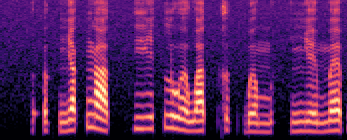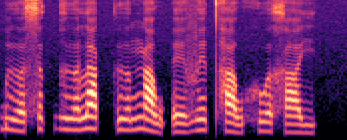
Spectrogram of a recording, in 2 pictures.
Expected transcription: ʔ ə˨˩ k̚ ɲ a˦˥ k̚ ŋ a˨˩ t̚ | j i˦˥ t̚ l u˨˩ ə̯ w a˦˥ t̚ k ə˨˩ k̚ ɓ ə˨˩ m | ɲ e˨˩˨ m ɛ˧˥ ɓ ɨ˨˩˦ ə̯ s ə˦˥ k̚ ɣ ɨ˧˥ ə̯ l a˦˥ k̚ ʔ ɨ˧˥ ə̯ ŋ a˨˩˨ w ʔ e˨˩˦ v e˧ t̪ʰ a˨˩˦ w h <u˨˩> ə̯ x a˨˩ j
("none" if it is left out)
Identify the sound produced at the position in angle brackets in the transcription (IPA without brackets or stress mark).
u˨˩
